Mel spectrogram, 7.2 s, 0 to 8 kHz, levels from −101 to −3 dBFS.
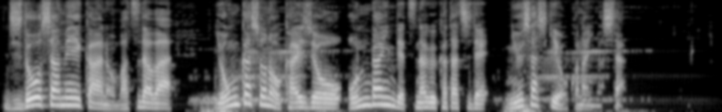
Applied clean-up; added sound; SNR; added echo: classical method spectral subtraction.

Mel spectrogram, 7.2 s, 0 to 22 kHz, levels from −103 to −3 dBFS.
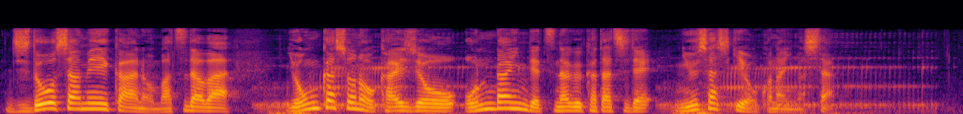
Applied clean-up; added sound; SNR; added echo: none; Burping, eructation; 14 dB; none.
